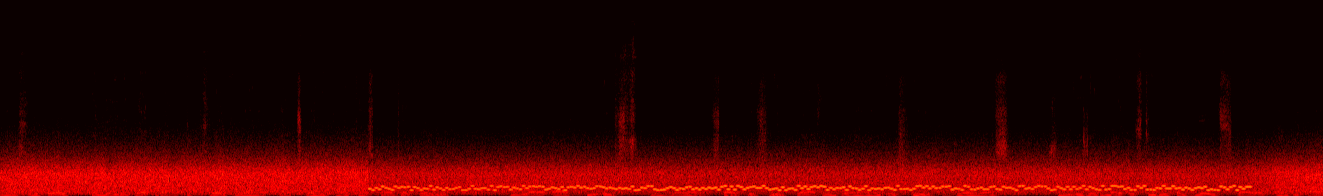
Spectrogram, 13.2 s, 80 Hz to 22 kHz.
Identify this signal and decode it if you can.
Multi-tone FSK (Olivia or MFSK type), about 500 Hz wide, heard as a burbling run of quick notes, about 31.25 baud, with radio static and speech in English.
